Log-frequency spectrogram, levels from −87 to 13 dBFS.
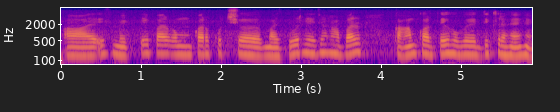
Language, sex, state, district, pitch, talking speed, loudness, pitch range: Hindi, female, Uttar Pradesh, Hamirpur, 165 Hz, 175 wpm, -25 LUFS, 155-175 Hz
